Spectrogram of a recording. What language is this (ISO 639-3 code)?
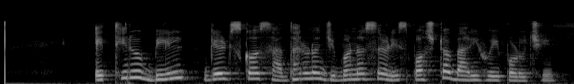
ori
